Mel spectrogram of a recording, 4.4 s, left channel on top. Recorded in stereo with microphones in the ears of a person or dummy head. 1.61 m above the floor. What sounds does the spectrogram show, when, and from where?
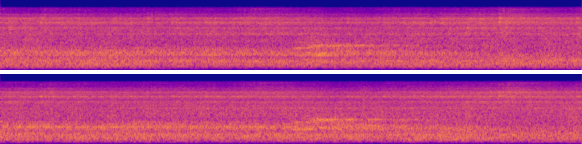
0.0 s a fan: 5° right (ahead or behind), 9 m
2.2 s a cat meowing: 5° right (ahead or behind), 7 m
